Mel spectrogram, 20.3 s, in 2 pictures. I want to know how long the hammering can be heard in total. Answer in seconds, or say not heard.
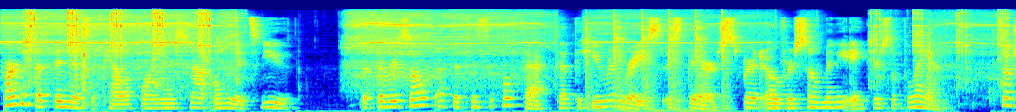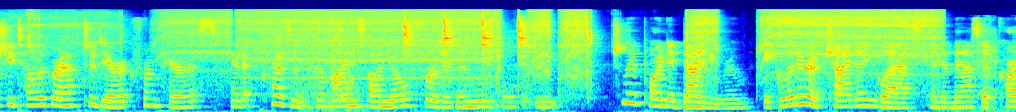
4 s.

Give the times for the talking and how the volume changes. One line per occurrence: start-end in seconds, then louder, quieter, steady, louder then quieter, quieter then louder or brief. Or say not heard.
0.0-20.2 steady.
